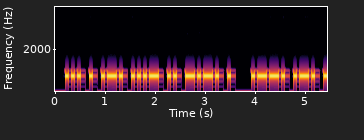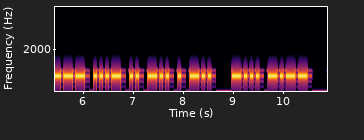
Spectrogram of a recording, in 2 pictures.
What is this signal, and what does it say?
Morse code, heard as a keyed tone, about 20 wpm, 750 Hz. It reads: SERVICE PROVIDED BY
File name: Morse / 20WPM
